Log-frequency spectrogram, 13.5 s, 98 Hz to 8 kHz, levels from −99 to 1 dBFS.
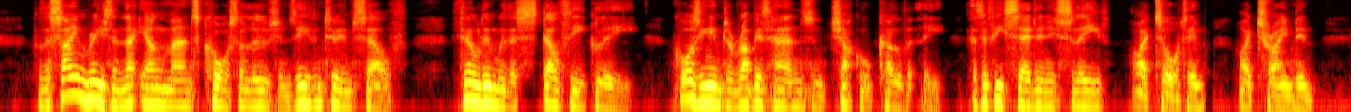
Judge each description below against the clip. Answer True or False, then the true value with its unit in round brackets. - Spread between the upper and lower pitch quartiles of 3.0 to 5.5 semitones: True (3.8 semitones)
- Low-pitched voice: True (120 Hz)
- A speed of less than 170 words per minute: False (180 wpm)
